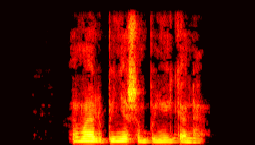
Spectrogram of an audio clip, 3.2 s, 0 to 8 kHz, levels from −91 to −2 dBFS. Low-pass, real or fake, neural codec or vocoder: 7.2 kHz; real; none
